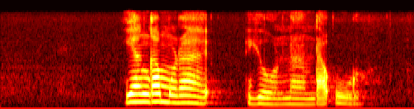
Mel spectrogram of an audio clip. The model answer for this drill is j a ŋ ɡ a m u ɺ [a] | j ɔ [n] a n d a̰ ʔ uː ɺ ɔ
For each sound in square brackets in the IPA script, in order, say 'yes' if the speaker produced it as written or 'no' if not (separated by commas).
yes, yes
